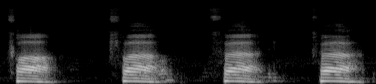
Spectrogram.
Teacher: دونوں ہونٹ کا جو تری والا حصہ ہے نا، تو اس سے فا کی ادائیگی ہوگی، تب بالکل فا، اور فا میں ہلکی ہوا جو ہے منہ سے باہر نکلے گی، فا میں ہلکی ہوا منہ سے باہر نکلے گی، تب ہمارا فا ادا ہو جائے گا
